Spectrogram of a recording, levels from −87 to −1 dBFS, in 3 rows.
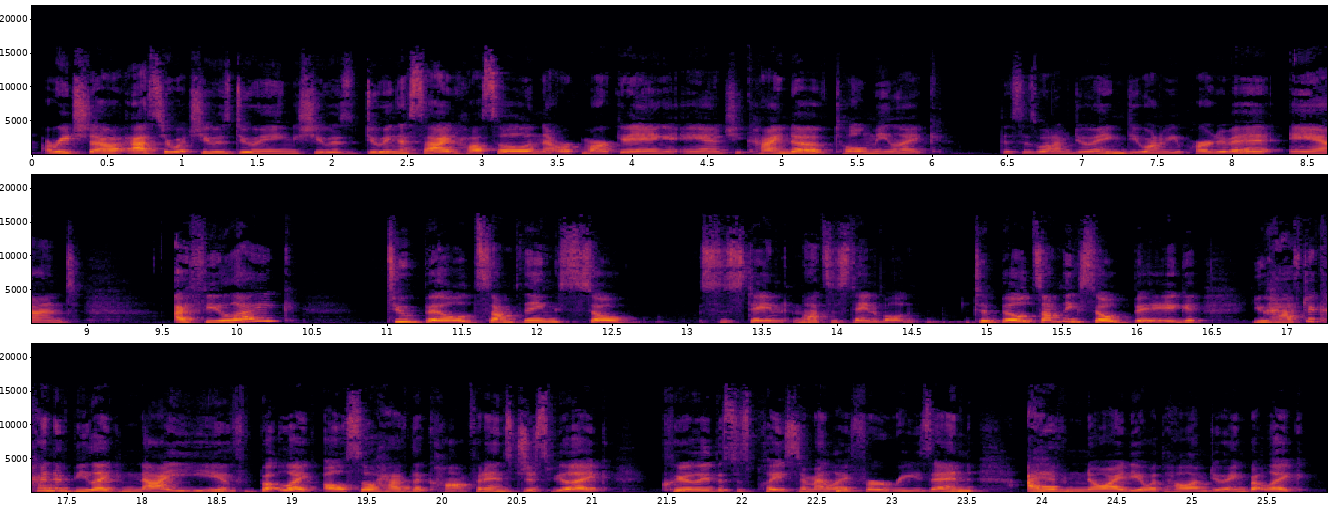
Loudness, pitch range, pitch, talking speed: -33 LUFS, 170-235 Hz, 195 Hz, 220 wpm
